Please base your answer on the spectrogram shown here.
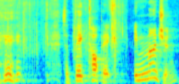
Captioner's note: laughing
